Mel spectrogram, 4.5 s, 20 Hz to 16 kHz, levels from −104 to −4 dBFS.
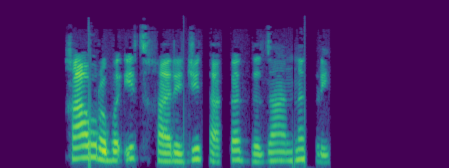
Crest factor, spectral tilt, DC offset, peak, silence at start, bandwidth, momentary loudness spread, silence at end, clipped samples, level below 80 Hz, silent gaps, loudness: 24 dB; -4 dB/octave; under 0.1%; -4 dBFS; 0.7 s; 9.4 kHz; 11 LU; 1.2 s; under 0.1%; -66 dBFS; 2.04-2.09 s, 2.23-2.30 s; -25 LUFS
